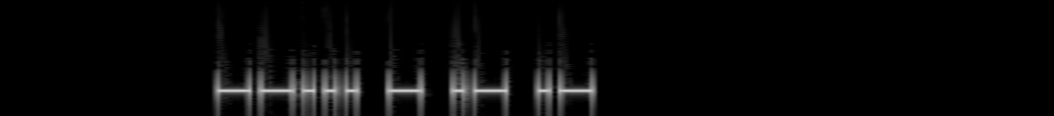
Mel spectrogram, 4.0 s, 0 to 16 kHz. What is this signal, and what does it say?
Morse code, heard as a keyed tone, about 30 wpm, 700 Hz. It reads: 7TAA
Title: Common Cut Numbers - 4-Digit 30wpm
